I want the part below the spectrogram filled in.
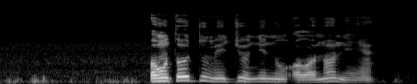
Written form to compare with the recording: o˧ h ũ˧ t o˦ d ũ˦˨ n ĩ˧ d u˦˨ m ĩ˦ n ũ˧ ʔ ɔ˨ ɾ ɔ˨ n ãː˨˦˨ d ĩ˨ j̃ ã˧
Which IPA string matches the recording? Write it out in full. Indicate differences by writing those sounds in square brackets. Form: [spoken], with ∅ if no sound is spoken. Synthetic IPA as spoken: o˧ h ũ˧ t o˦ d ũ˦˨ [m] ĩ˧ [d͡ʒ] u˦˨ [n] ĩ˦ n ũ˧ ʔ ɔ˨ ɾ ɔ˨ n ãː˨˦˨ [n] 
